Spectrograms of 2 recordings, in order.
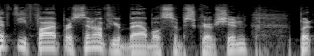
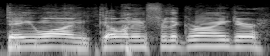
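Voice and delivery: louder, higher mock eager; mock excitement; 6 semitones higher, 5 dB louder, slower than usual. Host mocking a guest's excitement over a gift grinder. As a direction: ham up the thrill of a grinder.

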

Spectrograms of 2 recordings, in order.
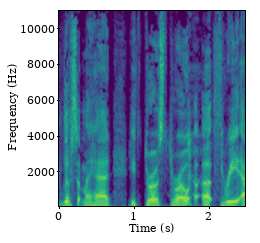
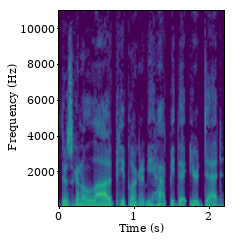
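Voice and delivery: low, much softer, fast dry put-down; deadpan jab; 7 semitones lower, 12 dB quieter, faster than usual. Retold or imitated. Boyfriend mocking his feverish partner, soft and deadpan. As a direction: throw it away dryly.

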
